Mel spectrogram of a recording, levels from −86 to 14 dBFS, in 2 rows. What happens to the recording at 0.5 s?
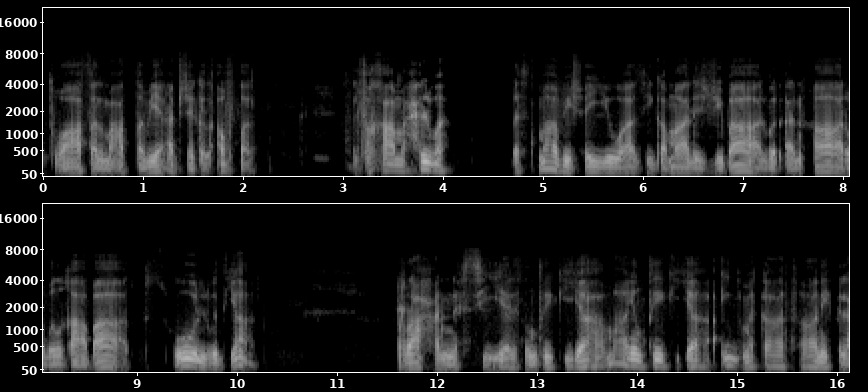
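At 0.5 s the audio is intact, with no dropout, click, distortion or other audible fault at that moment.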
